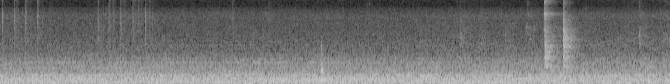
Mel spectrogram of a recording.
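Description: Steady low mechanical hum with no change in level, broken by a faint click about halfway through and two sharp clicks in quick succession near the end.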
